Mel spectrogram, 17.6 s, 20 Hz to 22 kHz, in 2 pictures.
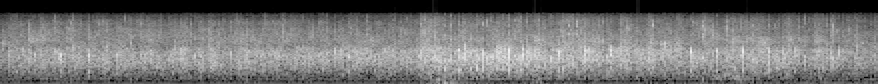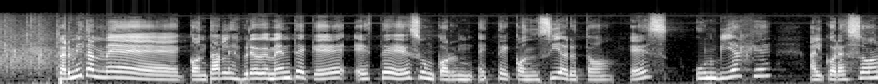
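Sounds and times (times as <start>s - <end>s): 
sustained applause from a large audience: 0.0s - 9.4s
speech: 9.4s - 17.5s.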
